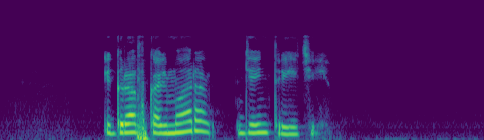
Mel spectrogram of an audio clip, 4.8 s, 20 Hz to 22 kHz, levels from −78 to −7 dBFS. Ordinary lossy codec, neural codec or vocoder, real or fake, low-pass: none; codec, 16 kHz, 8 kbps, FunCodec, trained on LibriTTS, 25 frames a second; fake; none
